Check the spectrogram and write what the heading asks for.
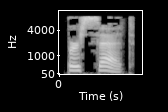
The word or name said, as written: Burcet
